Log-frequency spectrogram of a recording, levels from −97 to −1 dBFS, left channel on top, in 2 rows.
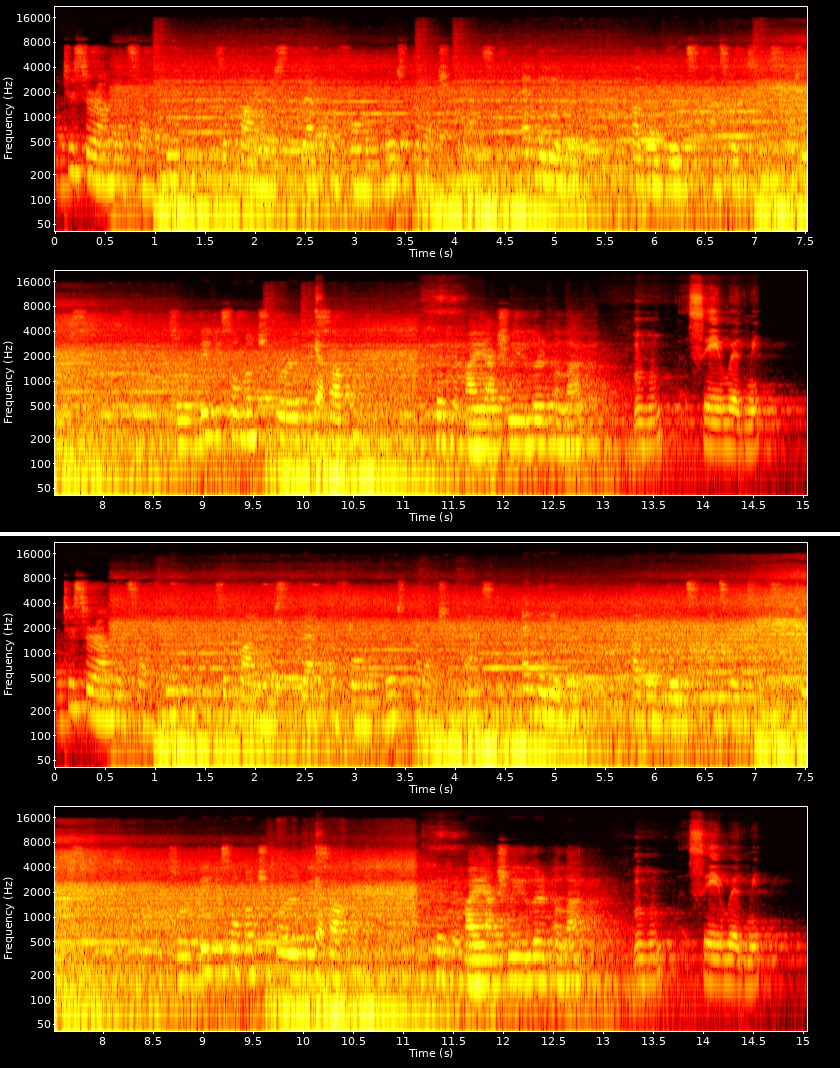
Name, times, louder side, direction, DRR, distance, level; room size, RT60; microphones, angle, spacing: voice 1, 0.1-1.3 1.6-4.4 4.7-5.3 5.8-10.4 10.7-10.8 11.6-12.8, equal, 15° right, 1 dB, 3.3 m, -29 dB
sound 1, 0.5-11.1, right 4 dB, 90° right, 2.2 m, -32 dB
sound 2, 1.0-12.9, equal, 45° left, 6.4 m, -30 dB
voice 2, 11.1-11.6 13.2-14.6, left 2 dB, 15° left, 7 dB, 1.2 m, -32 dB
27.5 x 21.5 x 6.7 m, 1.4 s
head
